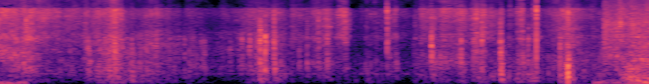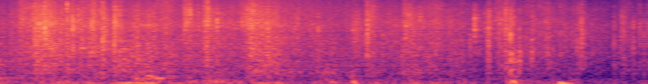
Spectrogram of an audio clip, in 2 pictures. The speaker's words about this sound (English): Dang it, not again. Freaking paper avalanches.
